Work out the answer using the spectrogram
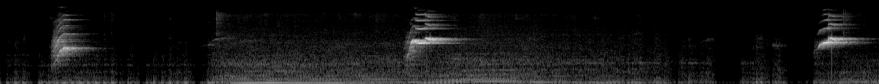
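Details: Javan myna giving three loud, harsh whistled notes with a ringing edge, about four seconds apart, used as a lure recording to prompt lazy mynas to sing; a low background rumble fills the gaps.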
